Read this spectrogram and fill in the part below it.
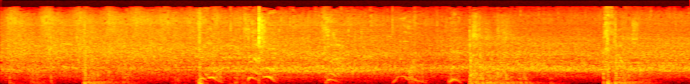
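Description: Heavy thuds ring out as a wrestler hits the mat.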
